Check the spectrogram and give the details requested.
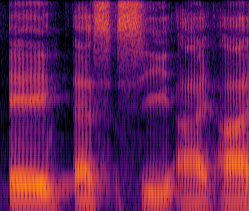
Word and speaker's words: ASCII: without even really knowing it it's called it's a s c i i american standard code for information interchange but it's pronounced ascii when you when you use the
